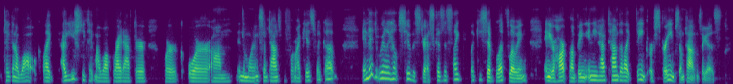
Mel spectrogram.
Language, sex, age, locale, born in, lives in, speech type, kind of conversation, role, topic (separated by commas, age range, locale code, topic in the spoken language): English, female, 30-34, en-US, United States, United States, conversation, unstructured, none, How can you manage stress through simple, everyday moments, and what are the benefits and limitations of this approach?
